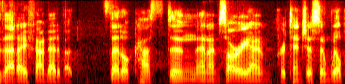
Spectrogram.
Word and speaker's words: Zettelkasten: And then I found like through that I found out about Zettelkasten, and I'm sorry, I'm pretentious and will pronounce it the German way because I took German in college.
